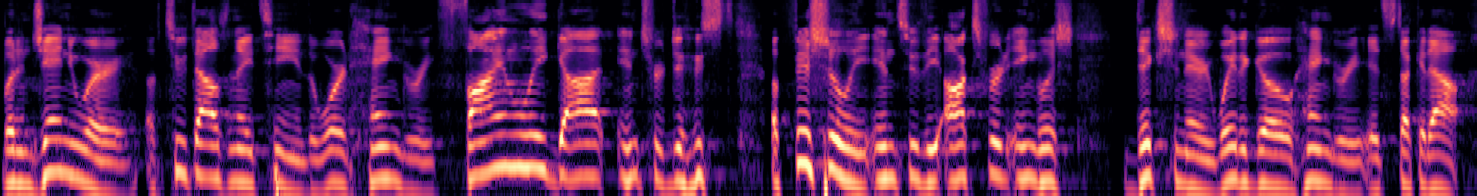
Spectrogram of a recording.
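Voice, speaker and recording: A man's voice: fairly high pitch, moderate pace, pushed and bright. A man preaching a humorous Easter sermon in church, telling a story and acting out the voices in it. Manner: joking storyteller, acts out quoted voices. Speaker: pastor.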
